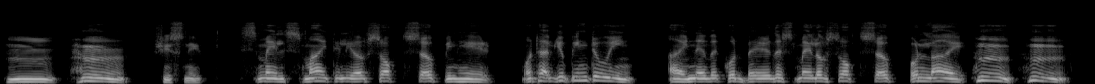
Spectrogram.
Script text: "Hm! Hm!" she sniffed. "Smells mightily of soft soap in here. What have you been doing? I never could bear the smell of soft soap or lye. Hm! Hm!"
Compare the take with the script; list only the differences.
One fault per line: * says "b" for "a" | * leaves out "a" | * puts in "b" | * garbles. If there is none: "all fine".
all fine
